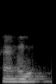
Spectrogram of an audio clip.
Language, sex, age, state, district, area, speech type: Bengali, male, 18-30, West Bengal, Purulia, urban, conversation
